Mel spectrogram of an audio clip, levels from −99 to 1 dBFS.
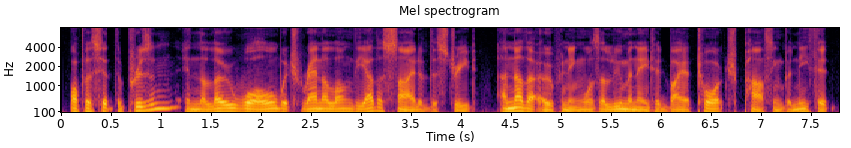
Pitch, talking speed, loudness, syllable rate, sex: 100 Hz, 200 wpm, -17 LUFS, 5.9 syllables/s, male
